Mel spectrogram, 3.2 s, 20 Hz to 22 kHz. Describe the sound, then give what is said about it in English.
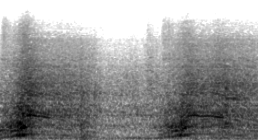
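A black 340-horsepower V8 Dodge Charger muscle car with Indiana plates and an American flag bumper sticker revs twice in downtown Pristina, each loud throaty burst rising and falling with a low idle rumble in between. No one speaks. “A black 340-horsepower V8 Dodge Charger with Indiana plates and an American flag bumper sticker.”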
